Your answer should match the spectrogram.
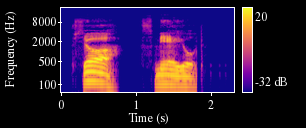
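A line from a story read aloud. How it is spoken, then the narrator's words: Cold. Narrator (Russian): сказал он холодно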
